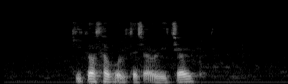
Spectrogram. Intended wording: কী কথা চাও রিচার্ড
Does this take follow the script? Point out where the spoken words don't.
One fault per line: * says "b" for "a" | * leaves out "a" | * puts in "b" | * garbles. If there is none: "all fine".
* puts in "বলতে"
